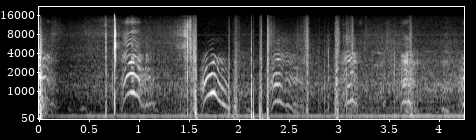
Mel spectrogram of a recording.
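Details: Newborn English Bulldog puppies, about two hours old, from a litter of four (three females, one male), give high, thin squeaks that rise and fall in short, irregular bursts over a constant low hum, with sharp clicks and knocks between cries.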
